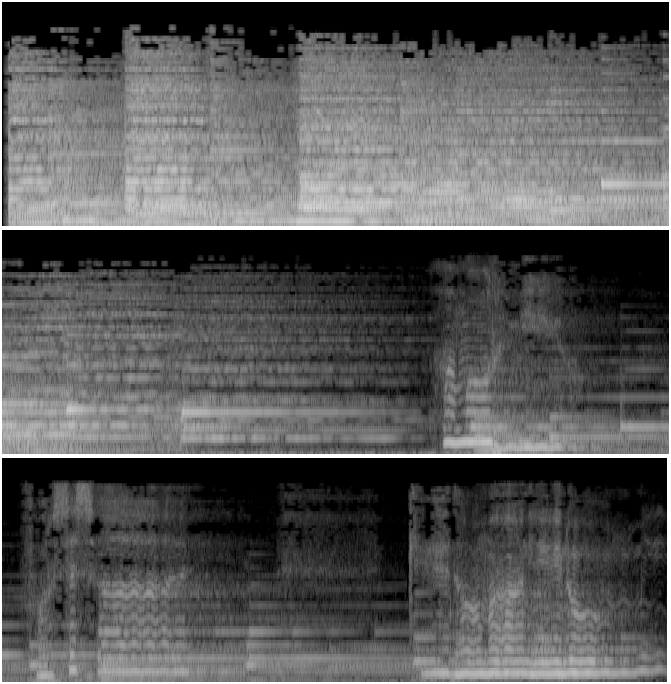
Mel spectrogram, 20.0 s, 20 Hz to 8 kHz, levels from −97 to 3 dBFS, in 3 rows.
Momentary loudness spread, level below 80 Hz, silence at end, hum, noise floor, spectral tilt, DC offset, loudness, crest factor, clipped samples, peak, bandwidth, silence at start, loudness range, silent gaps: 24 LU; -38 dBFS; 0.05 s; none; -50 dBFS; -11.5 dB/octave; under 0.1%; -23 LUFS; 20 dB; under 0.1%; -4 dBFS; 5.8 kHz; 0.05 s; 17 LU; none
